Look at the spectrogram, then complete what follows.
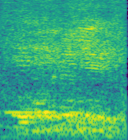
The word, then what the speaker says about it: kitty: Oh, don't put the stress on the second syllable. Keep the stress on the first syllable. Again, the second one. Kitty.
